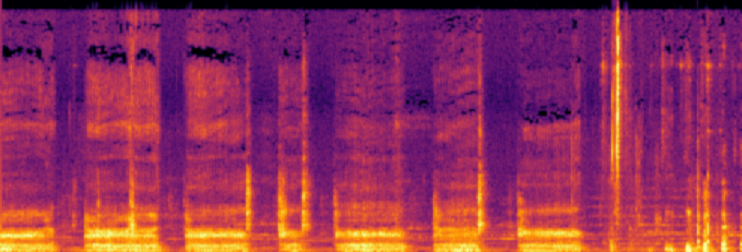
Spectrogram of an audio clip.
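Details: Female Jack Russell Terrier playing with a young golden retriever, growling fiercely; repeated harsh, buzzy growls roughly every one to two seconds, ending with scuffling and thumping sounds.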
